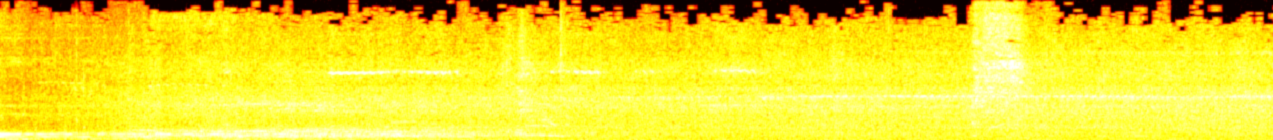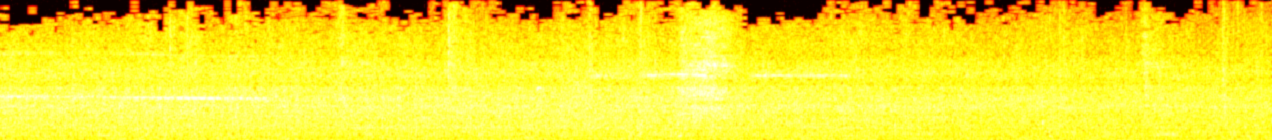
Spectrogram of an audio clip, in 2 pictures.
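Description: A recited Quran verse trails off in the first three seconds, then a steady low rumble of background noise carries on with no voice.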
